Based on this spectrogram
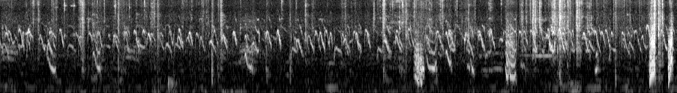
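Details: New-season grey francolin chicks with their parents. Dense, high chirping runs on for about eleven seconds, several birds calling at once. Louder rattling bursts and thumps come near the end.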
